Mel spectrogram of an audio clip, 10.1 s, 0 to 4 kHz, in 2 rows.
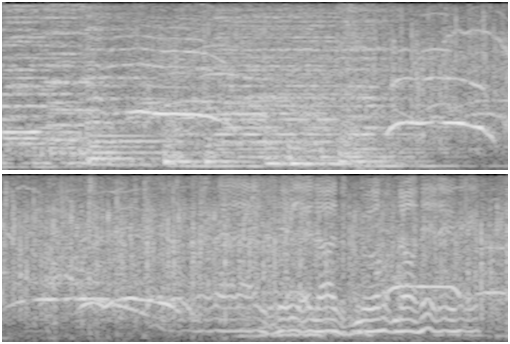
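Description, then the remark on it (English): A huge stadium crowd of 30,000 people gives a standing ovation, a steady loud roar of applause and cheering laced with rising whoops and shouts that never lets up across the whole stretch. “There is a standing ovation from 30,000 people.”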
